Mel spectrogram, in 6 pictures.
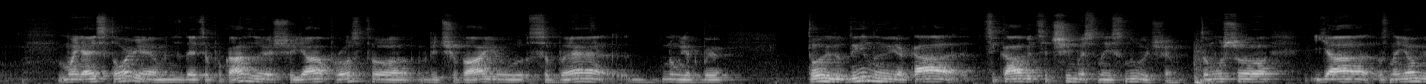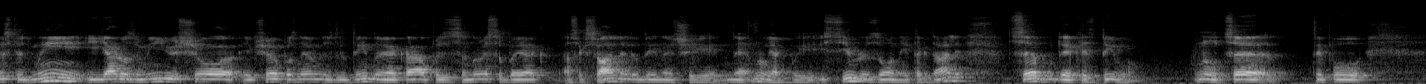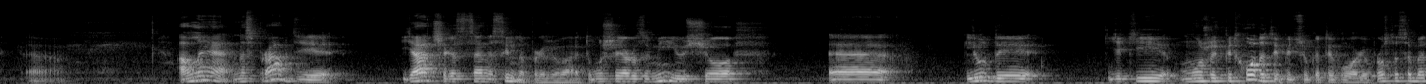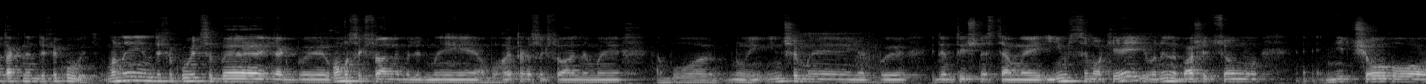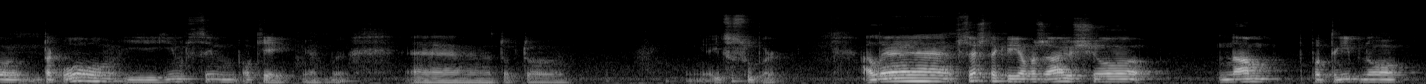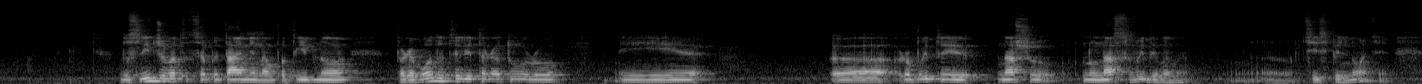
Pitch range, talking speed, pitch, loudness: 110-130 Hz, 100 wpm, 115 Hz, -26 LUFS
